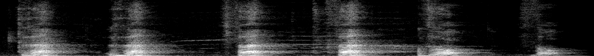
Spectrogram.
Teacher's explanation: Cara pengucapannya, ujung lidah ditempelkan ke ujung gigi seri atas.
